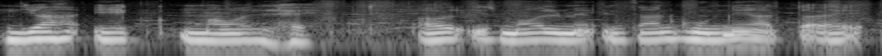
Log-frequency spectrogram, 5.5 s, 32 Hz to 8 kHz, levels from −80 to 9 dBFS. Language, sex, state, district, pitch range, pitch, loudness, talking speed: Hindi, male, Uttar Pradesh, Lucknow, 145-165 Hz, 155 Hz, -15 LUFS, 130 wpm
